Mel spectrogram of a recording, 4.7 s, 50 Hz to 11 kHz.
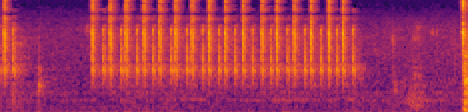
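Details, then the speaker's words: Jaguar XJS V12 suspected stuck fuel injector pulsed with 12 volts via test leads (normally runs on three or four) to shock it free: fast, evenly spaced train of about twenty sharp clicks in under three seconds; injector opens and closes when energized. "let's see if it clicks is clicking so i'm going to do this a couple times now and if we're lucky this will sort of free it up"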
